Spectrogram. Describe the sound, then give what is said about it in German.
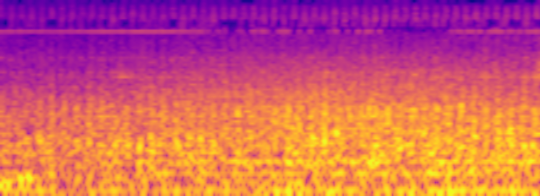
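A helicopter's rotor drones loudly and steadily on the roof of a police headquarters, a dense low chopping roar with a faint high whine running through it, and no voices. “wartete auf mich auf dem Dach des Polizeipräsidiums in seinem Hubschrauber.”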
